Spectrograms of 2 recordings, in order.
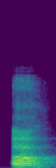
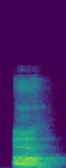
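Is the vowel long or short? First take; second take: short; short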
